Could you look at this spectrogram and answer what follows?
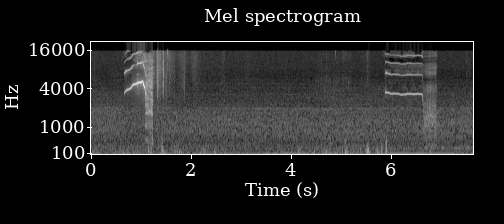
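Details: Wild male red-tailed hawk gives begging calls on 7 May while waiting to be fed raw chicken: two thin, high whistled cries several seconds apart, the first rising sharply and the second held level, over a low background rumble.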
